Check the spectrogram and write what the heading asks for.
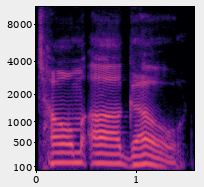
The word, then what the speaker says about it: tamago: It's pronounced Tomago.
